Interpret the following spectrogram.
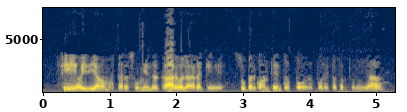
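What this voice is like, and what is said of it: Cordoba Argentine Spanish accent. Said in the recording (Spanish): “El acento cordobés que tenés ... cordobés, cordobés de pura cepa.”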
